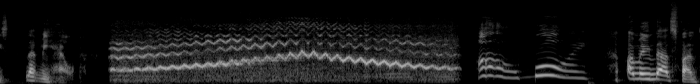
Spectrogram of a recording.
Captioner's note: imitates siren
